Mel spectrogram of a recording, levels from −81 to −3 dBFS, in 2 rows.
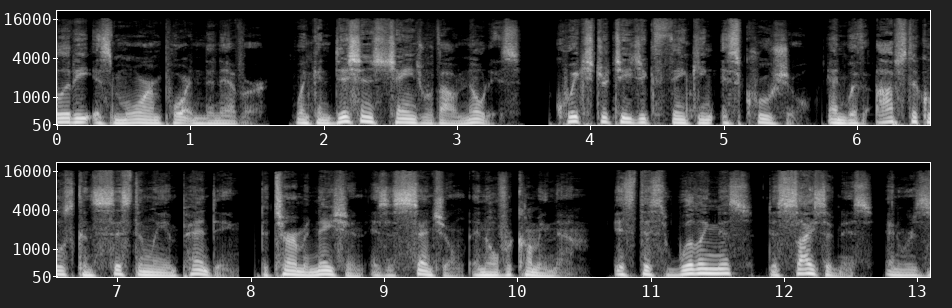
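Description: A speech recording, with nothing technically wrong with it.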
